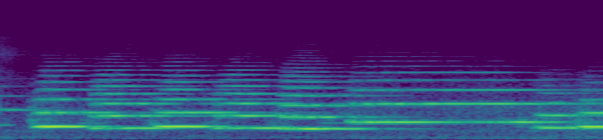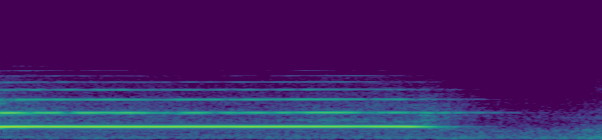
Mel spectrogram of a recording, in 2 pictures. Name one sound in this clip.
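A French horn plays a few notes and then holds a long, steady tone in a small echoing room.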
